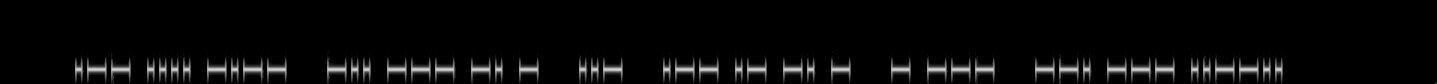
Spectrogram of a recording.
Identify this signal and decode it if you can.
Morse code, heard as a keyed tone, about 20 wpm, 700 Hz. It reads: WHY DONT U WANT TO GO?
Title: Sentences from Top 300 Words and Abbreviations 20wpm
